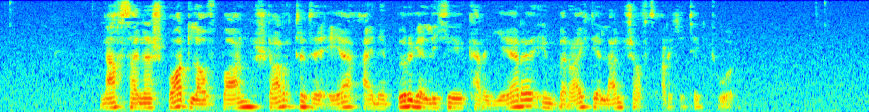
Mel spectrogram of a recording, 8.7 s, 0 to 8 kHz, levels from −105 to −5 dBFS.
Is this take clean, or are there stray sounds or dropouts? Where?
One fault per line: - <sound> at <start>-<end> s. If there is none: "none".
none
